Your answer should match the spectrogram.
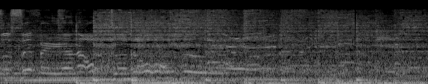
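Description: Background music in a rock style, playing steadily under a replay transition.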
